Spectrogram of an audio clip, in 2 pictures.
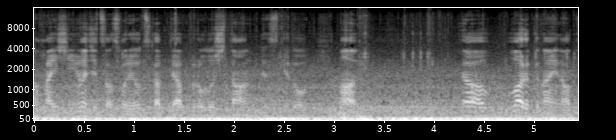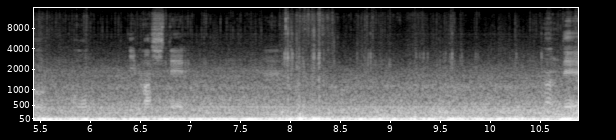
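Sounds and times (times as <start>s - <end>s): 
road and engine drone inside a moving car: 0.0s - 10.8s
speech: 0.2s - 8.2s.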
